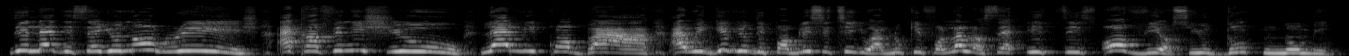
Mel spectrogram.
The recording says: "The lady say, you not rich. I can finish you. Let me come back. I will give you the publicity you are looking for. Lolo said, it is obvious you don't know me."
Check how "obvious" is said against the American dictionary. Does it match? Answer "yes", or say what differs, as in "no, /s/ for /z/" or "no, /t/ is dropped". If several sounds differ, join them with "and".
no, /b/ is dropped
